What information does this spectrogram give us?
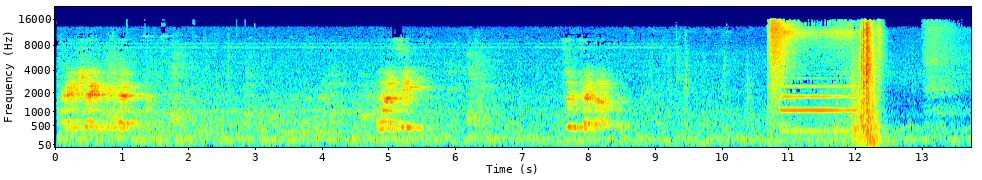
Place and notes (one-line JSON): {"title": "vienna, Rathausplatz, U Bahn Station Ansagen - wien, rathausplatz, u bahn station ansagen", "date": "2008-05-20 23:25:00", "description": "cityscapes, recorded summer 2007, nearfield stereo recordings\ninternational city scapes - social ambiences and topographic field recordings", "latitude": "48.21", "longitude": "16.36", "altitude": "197", "timezone": "Europe/Berlin"}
